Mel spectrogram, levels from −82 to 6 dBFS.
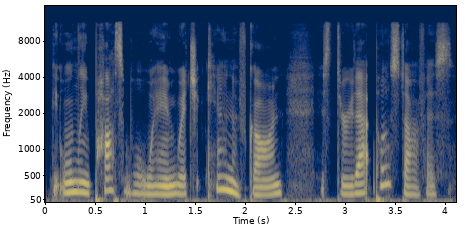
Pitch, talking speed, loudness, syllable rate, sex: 180 Hz, 220 wpm, -18 LUFS, 5.6 syllables/s, female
